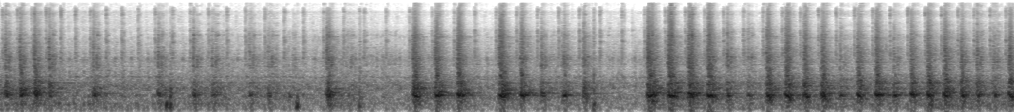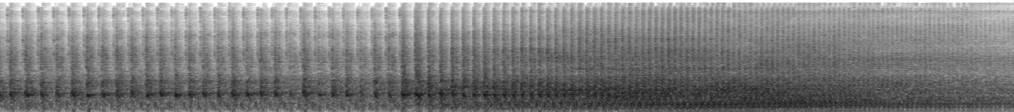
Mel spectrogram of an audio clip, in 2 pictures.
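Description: Engine of an ATV-towed flail mower sputtering unevenly at first, then smoothing into a steady, loud drone that rises in pitch and volume as it accelerates once the choke is eased off.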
